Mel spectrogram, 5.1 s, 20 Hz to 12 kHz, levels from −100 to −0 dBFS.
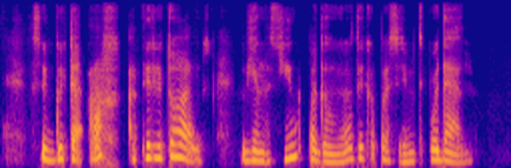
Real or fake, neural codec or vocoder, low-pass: fake; codec, 44.1 kHz, 2.6 kbps, DAC; 10.8 kHz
